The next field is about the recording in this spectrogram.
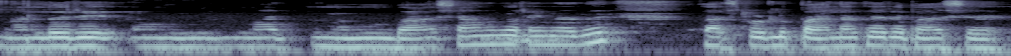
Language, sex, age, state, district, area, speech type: Malayalam, female, 18-30, Kerala, Kasaragod, rural, spontaneous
